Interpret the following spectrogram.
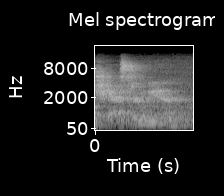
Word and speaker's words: Chestermere: Because I got about an hour and a half away from Red Deer to a place called Chestermere, which is rhymes with Red Deer.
